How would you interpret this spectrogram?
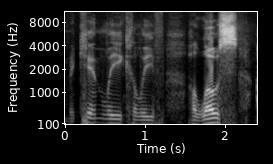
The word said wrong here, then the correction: Halasi: It's Verone McKinley and Khalif Halasi. They're kind of hard to pronounce.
